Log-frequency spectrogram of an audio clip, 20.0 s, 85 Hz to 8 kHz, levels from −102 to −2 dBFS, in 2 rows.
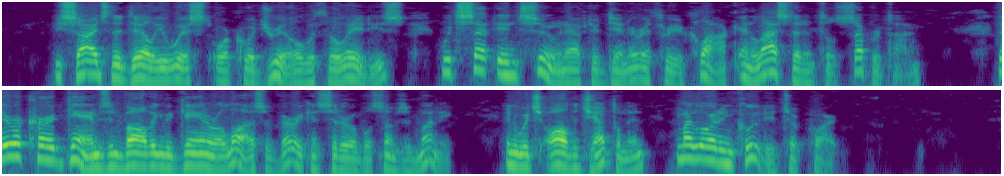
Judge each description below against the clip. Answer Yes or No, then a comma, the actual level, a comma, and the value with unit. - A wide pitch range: Yes, wide, 7.0 semitones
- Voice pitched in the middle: No, low, 120 Hz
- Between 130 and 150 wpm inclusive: Yes, average, 140 wpm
